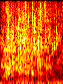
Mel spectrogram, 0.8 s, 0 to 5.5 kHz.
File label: in h2o; Freeciv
